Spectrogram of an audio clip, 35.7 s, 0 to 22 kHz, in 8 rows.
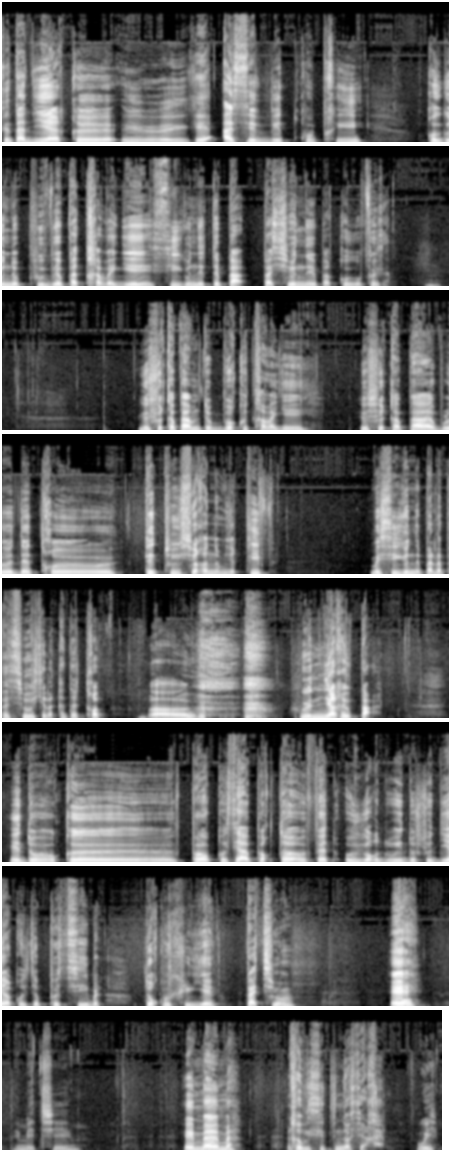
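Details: Deaf speech in an adult woman with congenital deafness diagnosed at 9 months; she learned to speak through 20 years of speech therapy, three sessions a week.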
